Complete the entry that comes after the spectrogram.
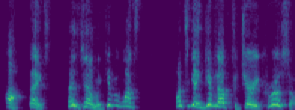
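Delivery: high, hammed-up stage announcer; mock emcee announcement. Bob hands the stage back, mock announcer. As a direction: announce him off like a cheery MC.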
